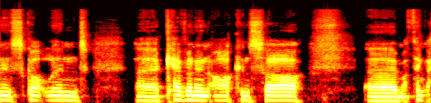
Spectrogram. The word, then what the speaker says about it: Arkansas: Scotland Uh Kevin in Arkansas um I think I said that right I'm from England uh it's got an S at the end doesn't it but it's not doesn't you don't pronounce that s um right uh we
